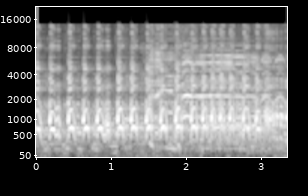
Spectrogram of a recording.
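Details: A kookaburra, an Aussie icon with a famous call, brought into a studio, gives a rapid run of hoarse, cackling notes, about five per second, with studio voices and murmuring in the background.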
